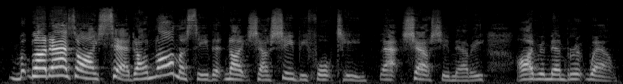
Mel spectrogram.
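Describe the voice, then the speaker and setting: A woman's voice: on the high side, fairly bright tone, low-quality recording. A woman performing a classical stage monologue as a garrulous, fond old nurse who rambles and digresses. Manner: rambling, digressive, breaks into laughter.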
